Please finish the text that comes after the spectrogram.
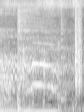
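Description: Gamefowl roosters at a game farm in Angat, Bulacan give a short, loud, close burst of clucking and crowing calls lasting under a second.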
